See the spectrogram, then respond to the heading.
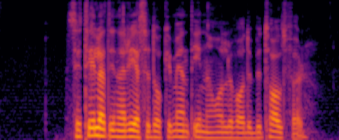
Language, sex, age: Swedish, male, 19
